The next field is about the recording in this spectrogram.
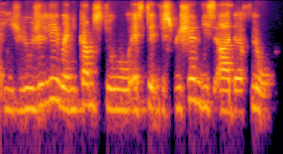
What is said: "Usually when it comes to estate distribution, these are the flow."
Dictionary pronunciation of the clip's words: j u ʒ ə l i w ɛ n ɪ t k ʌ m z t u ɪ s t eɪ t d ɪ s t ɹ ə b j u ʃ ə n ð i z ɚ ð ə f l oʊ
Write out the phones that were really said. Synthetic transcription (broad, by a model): j u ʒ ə l i w ɛ n ɪ t k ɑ m s t u ɪ s t eɪ t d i s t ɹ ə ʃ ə n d i s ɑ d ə f l oʊ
